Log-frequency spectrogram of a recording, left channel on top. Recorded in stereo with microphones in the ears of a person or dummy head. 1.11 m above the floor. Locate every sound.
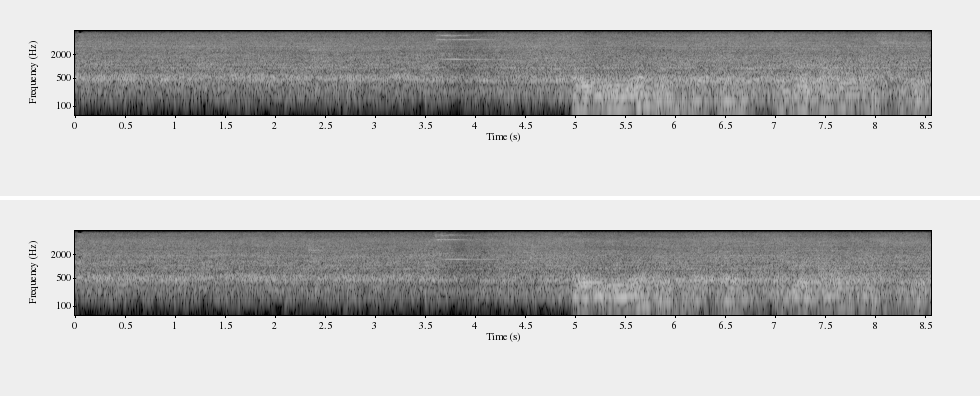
0.0 s running water: 50° right (ahead or behind), 1.0 m
3.6 s a bell: 20° right (ahead or behind), 1.1 m
5.0 s a man speaking: 35° right (ahead or behind), 1.8 m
